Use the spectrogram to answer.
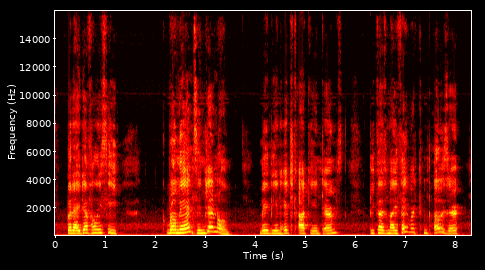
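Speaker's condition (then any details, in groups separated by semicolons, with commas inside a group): Cerebral palsy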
